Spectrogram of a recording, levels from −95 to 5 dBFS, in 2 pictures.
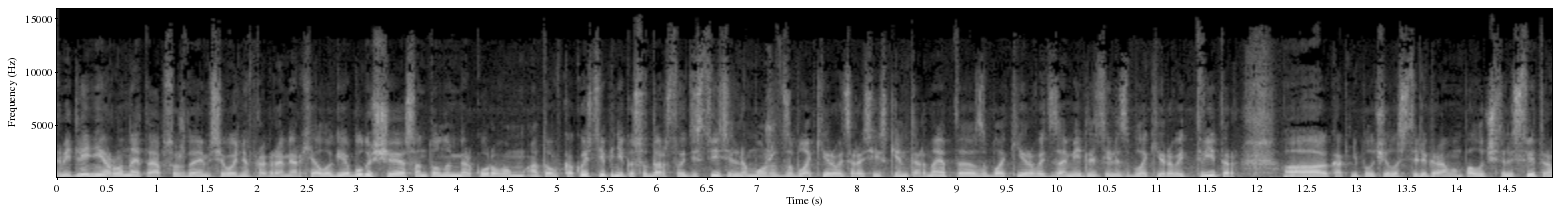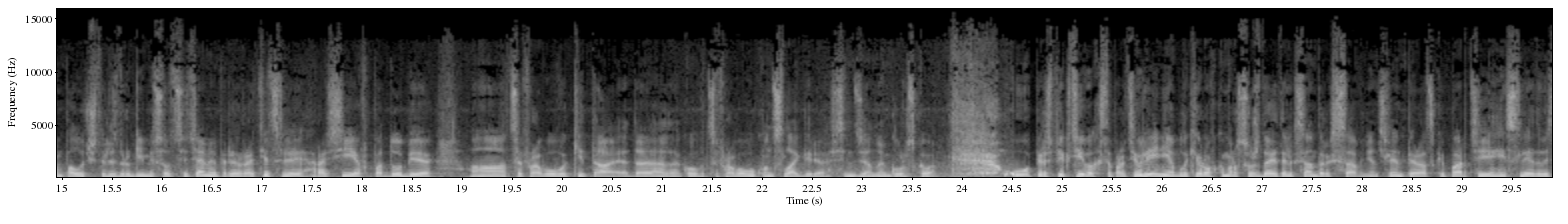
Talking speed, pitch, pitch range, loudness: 130 wpm, 105 Hz, 95-130 Hz, -21 LUFS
